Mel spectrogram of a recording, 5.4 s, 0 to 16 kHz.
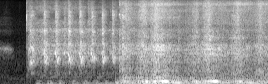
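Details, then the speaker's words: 2001 Yamaha Bear Tracker 250cc ATV, long-sitting, no-spark problem with stator pickup coil suspected, fuel leaking, likely at tank petcock seal: brief cranking, then catches cleanly and idles with steady low pulses and light blips; normal start and idle. "Well, it's running and it sounds good, but my gosh, it's got a bad leak."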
